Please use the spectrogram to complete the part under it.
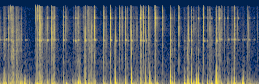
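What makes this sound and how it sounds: A small black glittery glass perfume bottle with a black plastic cap is held in one hand and tapped and scratched with long nails. Quick, irregular dry clicks and scratchy rustles follow one another in a busy, uneven patter, each tap stopping almost at once with a faint bright glassy glint.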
